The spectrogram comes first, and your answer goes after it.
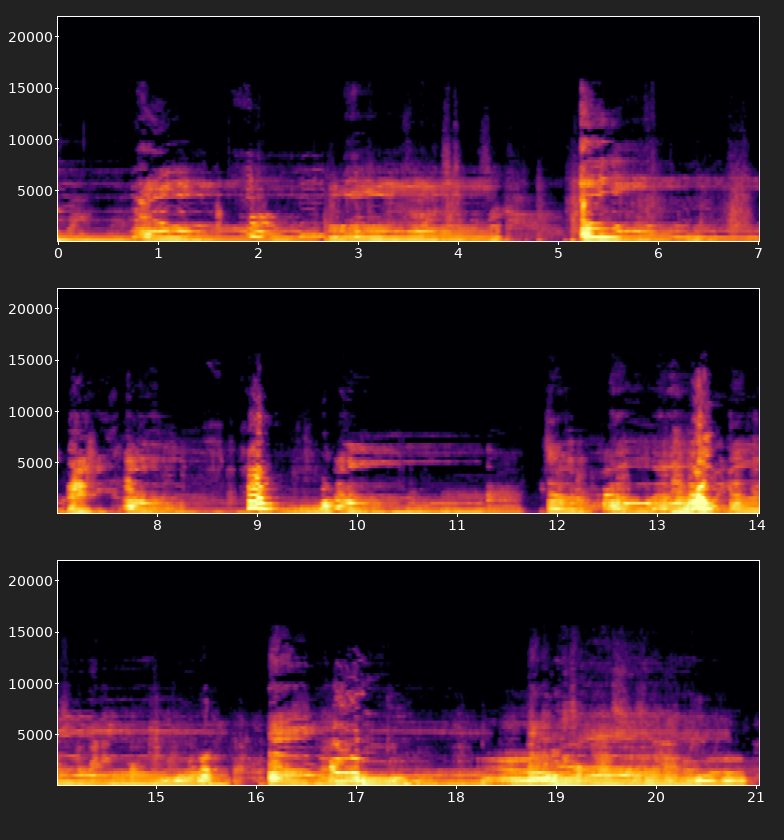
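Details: Singing dog howling in long, steady mid-pitched tones that sometimes slide upward, in phrases of several seconds broken by short pauses, ending in rougher, wavering notes.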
